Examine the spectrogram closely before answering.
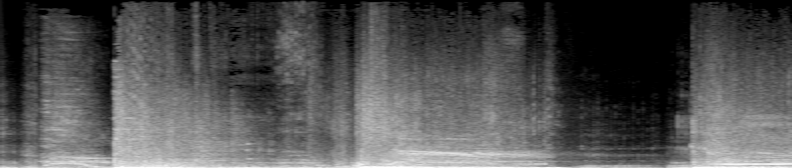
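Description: A large mechanical creature roars loudly.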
